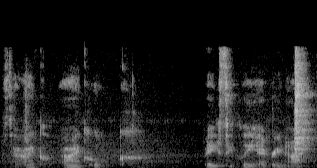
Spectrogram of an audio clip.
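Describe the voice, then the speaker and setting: A woman with an Australian accent whispering softly into a close mic for an ASMR talking video, rambling with frequent hesitant ums. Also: medium pitch, moderate pace, vocal fry. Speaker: ASMR creator. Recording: steady background noise.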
